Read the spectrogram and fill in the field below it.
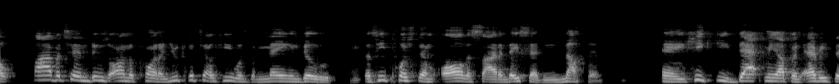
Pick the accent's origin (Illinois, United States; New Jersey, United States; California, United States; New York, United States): New York, United States; I grew up in the Bronx, man, in the 80s and the 90s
